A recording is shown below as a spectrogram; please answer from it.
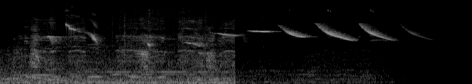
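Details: Giant cowbird singing in the Amazon region of Brazil. After a stretch of mixed noise, five clear high whistles follow, each slurring steeply downward and spaced about half a second apart, then the sound stops.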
